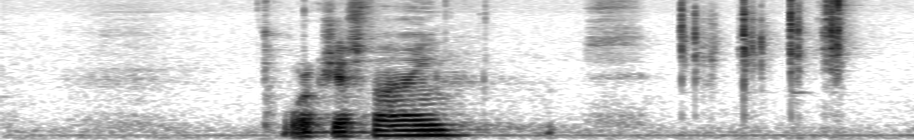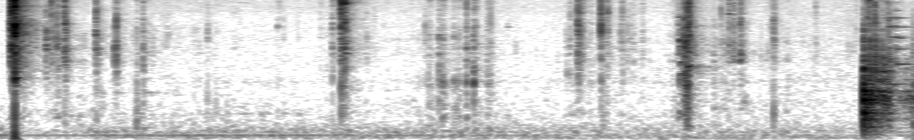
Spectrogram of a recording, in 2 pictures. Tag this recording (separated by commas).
Speech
